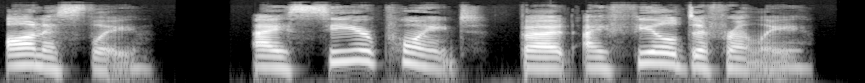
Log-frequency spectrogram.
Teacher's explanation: That small pause after honestly adds natural emphasis and emotion.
